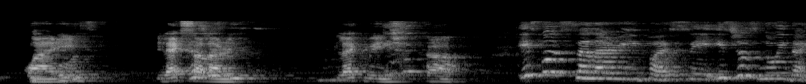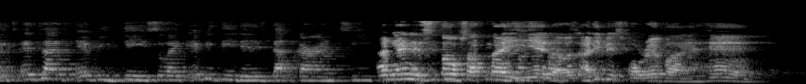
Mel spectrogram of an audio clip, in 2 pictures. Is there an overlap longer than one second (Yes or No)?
Yes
